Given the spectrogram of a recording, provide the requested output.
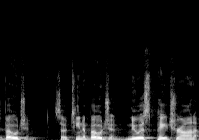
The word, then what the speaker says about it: Bojan: So it's pronounced like Trojan, but instead it's Bojan.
